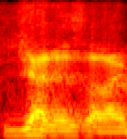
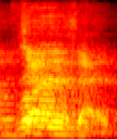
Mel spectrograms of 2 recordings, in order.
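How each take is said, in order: First: The name ends with an 'eye' sound. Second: The name ends with an 'edge' sound. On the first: This is the modern way. "Brian Moore wouldn't have had any of this Janny's Eye malarkey" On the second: This is the old-fashioned anglicized way. "That's how it would have been pronounced in the 90s. In the 70s"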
